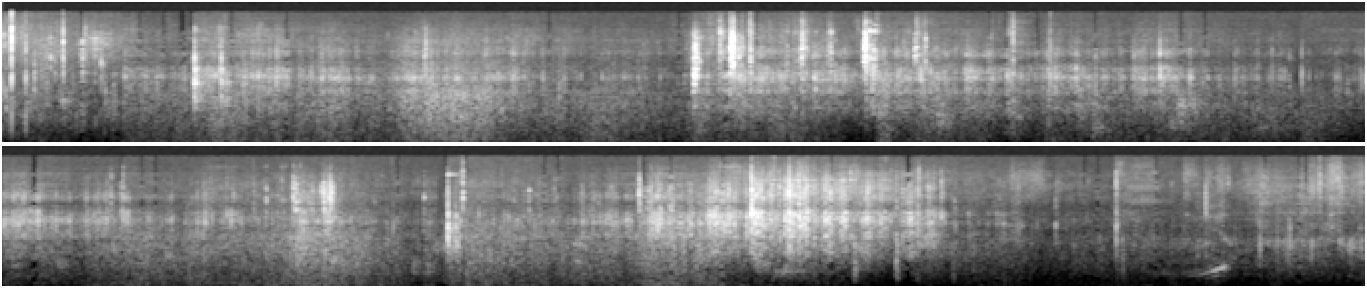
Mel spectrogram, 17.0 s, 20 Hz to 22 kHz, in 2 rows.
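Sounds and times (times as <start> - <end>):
gear clicking and knocking: 4.2 - 14.7.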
